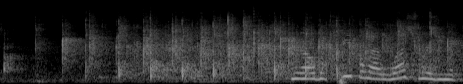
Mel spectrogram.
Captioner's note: audience applauds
